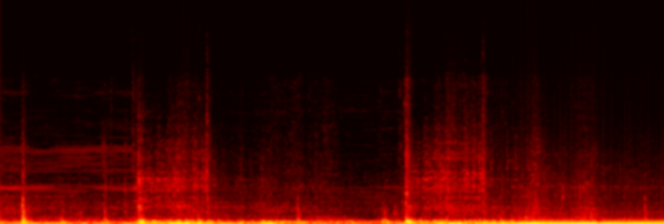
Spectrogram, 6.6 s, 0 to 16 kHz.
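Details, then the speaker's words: 1981 AMC Spirit four-cylinder, about 42,000 miles, from long barn storage: uneven cranking with sputters and half-catches building toward a rough run; not getting gas, tank refilled with new gas, owner suspects it needs an accelerator pump. "all right well so the situation is we're not getting gas [Music] does run well it might need an accelerator pump so we're gonna try to get it going"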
